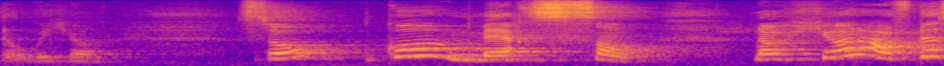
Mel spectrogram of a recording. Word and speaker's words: commerçant: Now commerçant, the first one CO. The pronunciation is co. Co. You don't want to change the pronunciation from K to S. CO is co. You want to keep it K.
